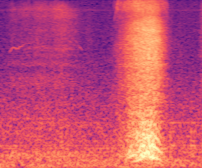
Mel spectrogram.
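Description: A man's short, sharp in-breath into a lapel or podium microphone about a second and a half in, taken just before he speaks again, over near-silent room tone.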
